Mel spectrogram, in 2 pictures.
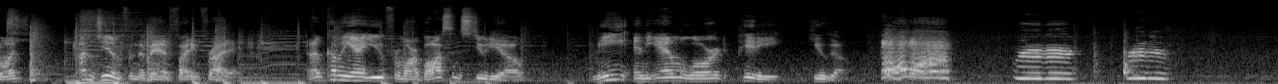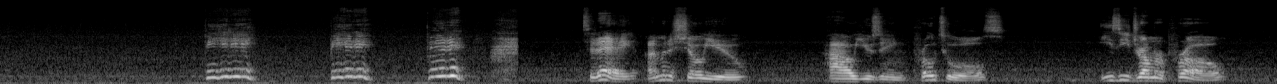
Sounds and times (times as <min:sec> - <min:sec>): Speech: 0:00.0 - 0:02.4, 0:03.1 - 0:05.3, 0:05.9 - 0:08.5, 0:14.8 - 0:15.4, 0:16.1 - 0:17.5, 0:18.6 - 0:20.3, 0:21.0 - 0:22.9, 0:23.8 - 0:25.1.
